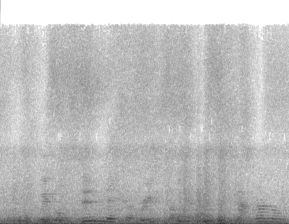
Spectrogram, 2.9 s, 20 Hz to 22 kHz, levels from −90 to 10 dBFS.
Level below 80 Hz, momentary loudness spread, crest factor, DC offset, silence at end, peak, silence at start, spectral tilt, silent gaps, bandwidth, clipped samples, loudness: -24 dBFS; 4 LU; 16 dB; under 0.1%; 0 s; -6 dBFS; 0 s; -7 dB/octave; none; over 20 kHz; under 0.1%; -22 LUFS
